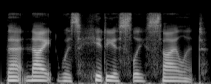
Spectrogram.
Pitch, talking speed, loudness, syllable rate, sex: 165 Hz, 140 wpm, -19 LUFS, 4.1 syllables/s, female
